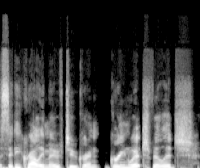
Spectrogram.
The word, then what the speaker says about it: Greenwich: Crowley moved to gr green witch Village is that Greenwich or green witch Gren witch I think it's Greenwich but it's spelled green witch right and began dating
